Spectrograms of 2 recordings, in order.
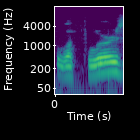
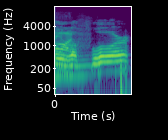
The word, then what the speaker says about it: LaFleur: He gets so pissed when people pronounce Matt LaFleur's name wrong. People say LaFleur. Yeah. It's actually LaFleur.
